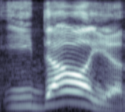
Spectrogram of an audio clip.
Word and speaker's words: Idalia: all eyes are on what will become hurricane idalia that's how it's pronounced pretty intense storm that is right in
